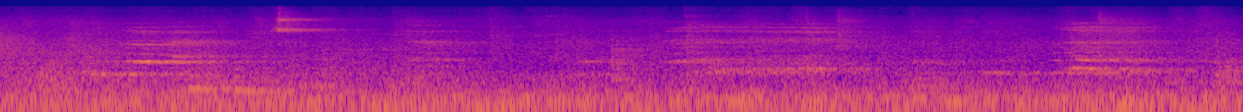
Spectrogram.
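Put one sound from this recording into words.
A man speaks quietly in a large echoing room.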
